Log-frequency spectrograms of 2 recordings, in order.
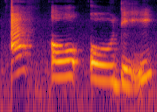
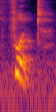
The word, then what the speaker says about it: food: sod next one is ooh elongated Oh sound as we use in F o ody in our indian they we pronounce it as foot but in english oriented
